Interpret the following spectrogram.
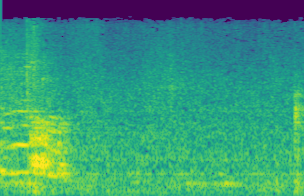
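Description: A man's short, high-pitched whimper in the first half-second, crying in pain from the burn of the extremely hot chip, then a quiet stretch.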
